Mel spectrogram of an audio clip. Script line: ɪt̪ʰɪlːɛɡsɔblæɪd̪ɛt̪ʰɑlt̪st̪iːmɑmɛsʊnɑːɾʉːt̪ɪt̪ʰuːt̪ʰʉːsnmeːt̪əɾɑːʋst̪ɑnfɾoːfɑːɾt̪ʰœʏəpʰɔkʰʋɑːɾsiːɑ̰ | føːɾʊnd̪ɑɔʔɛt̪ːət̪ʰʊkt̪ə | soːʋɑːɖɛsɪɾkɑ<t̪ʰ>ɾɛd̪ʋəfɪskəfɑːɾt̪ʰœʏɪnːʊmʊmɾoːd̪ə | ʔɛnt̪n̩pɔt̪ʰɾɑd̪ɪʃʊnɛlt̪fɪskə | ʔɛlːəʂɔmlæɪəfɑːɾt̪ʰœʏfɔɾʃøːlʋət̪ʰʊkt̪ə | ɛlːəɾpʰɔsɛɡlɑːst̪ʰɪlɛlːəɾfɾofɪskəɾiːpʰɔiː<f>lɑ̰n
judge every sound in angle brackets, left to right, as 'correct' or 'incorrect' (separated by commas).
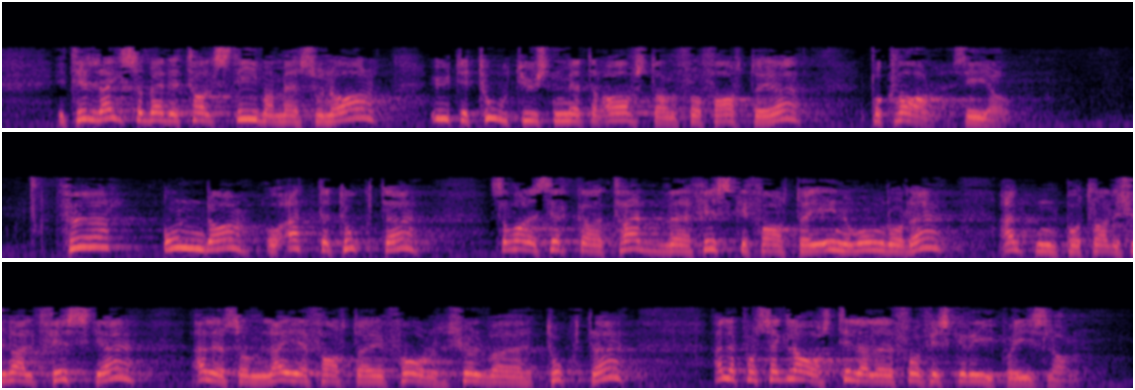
correct, incorrect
